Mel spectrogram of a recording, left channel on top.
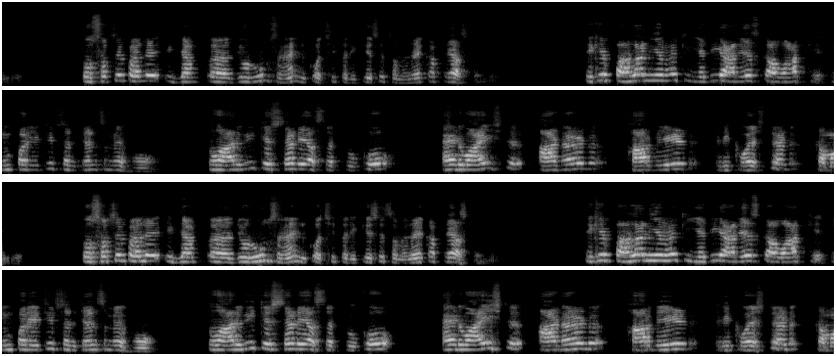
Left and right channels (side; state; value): both; normal; correlation 0.46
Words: तो सबसे पहले जो रूल्स हैं इनको अच्छी तरीके से समझने का प्रयास करिए। देखिए, पहला नियम है कि यदि आरएस का वाक्य इंपरेटिव सेंटेंस में हो तो आरबी के सड या सट्टू को advised, ordered, forwarded, requested,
